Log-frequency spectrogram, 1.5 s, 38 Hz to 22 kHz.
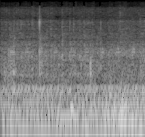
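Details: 2014 Hyundai ix35 with G4NA engine in for repair: steady low idle with a faint, irregular light rattle; piston slap from scuffed cylinders, repaired by boring 0.5 oversize with Teikin pistons.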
